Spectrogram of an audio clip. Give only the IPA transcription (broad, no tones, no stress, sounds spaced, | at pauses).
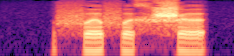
f ə f ə x ʂ ə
